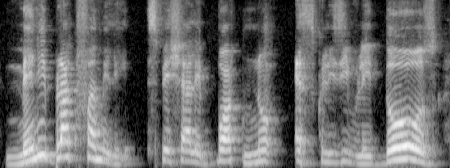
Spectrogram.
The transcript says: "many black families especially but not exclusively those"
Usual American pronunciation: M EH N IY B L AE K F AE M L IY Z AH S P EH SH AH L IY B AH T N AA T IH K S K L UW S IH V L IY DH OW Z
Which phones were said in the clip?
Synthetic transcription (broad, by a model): M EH N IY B L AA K F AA M IY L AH S P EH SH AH L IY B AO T N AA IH K S K L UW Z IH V L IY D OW Z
